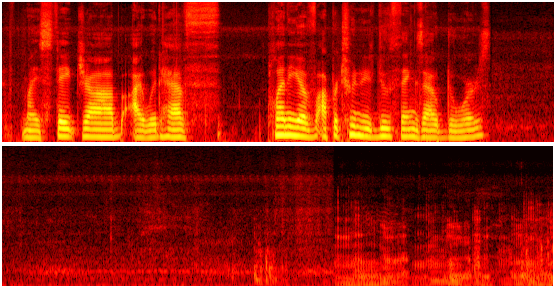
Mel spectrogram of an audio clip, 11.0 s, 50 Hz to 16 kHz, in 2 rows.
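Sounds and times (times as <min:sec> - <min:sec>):
speech: 0:00.2 - 0:05.0
pigs grunting and snorting on a farm: 0:08.0 - 0:11.0.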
